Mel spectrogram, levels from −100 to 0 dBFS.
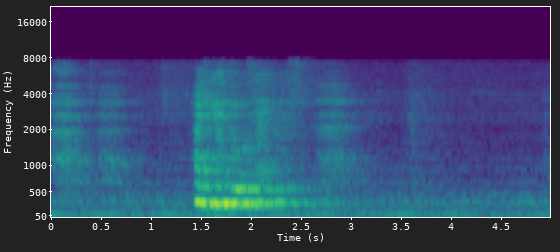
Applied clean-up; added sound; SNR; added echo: none; none; none; reverberation time 1.1 s.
